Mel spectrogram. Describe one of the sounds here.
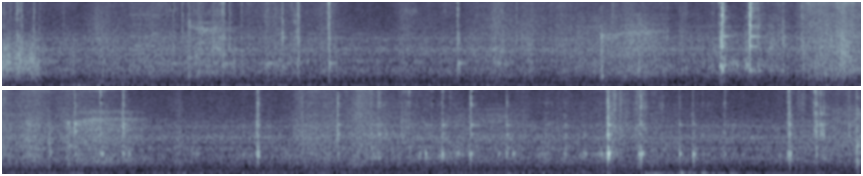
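Nylon fabric rustles.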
